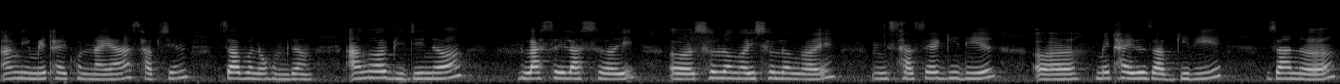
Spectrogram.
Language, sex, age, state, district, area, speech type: Bodo, female, 18-30, Assam, Kokrajhar, rural, spontaneous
